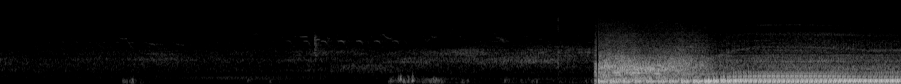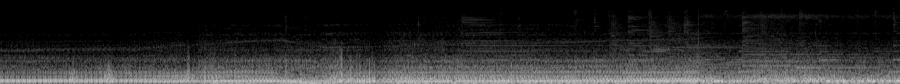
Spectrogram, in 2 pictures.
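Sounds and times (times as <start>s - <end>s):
motorcycle engine running: 6.0s - 18.0s.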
